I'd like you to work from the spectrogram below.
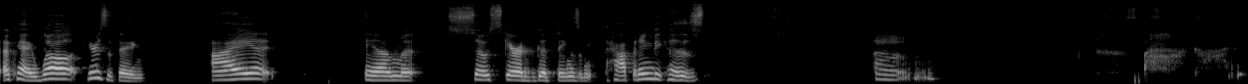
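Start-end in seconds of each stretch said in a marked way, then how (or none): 2.1-12.4 tearful speech, crying while talking. Opening up to a friend about fearing good things: crying while talking. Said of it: "I don't even care if people listen to me cry".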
